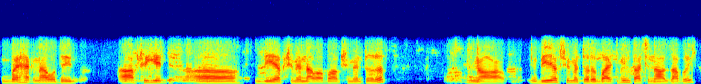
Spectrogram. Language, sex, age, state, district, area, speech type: Kashmiri, male, 18-30, Jammu and Kashmir, Ganderbal, rural, conversation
